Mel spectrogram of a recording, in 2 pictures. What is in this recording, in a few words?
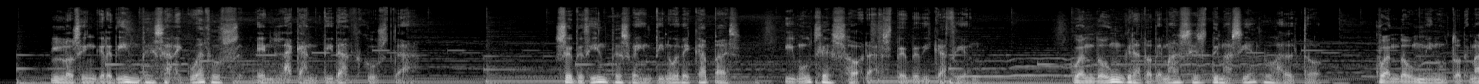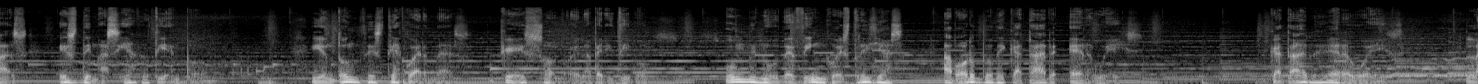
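comercial, Spanish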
